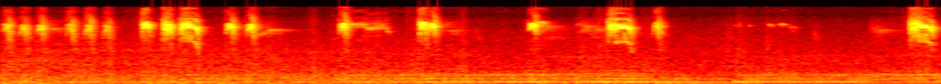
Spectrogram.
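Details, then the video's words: Ruby-cheeked sunbird in full song, played to excite other birds into singing: sharp, very high chirps and brief squeaky notes spaced irregularly, with a faint low hum behind. "SOGON GACOR NEMBAK PANJANG ‼️ PANCINGAN EMOSI CEPAT BUNYI GACOR"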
